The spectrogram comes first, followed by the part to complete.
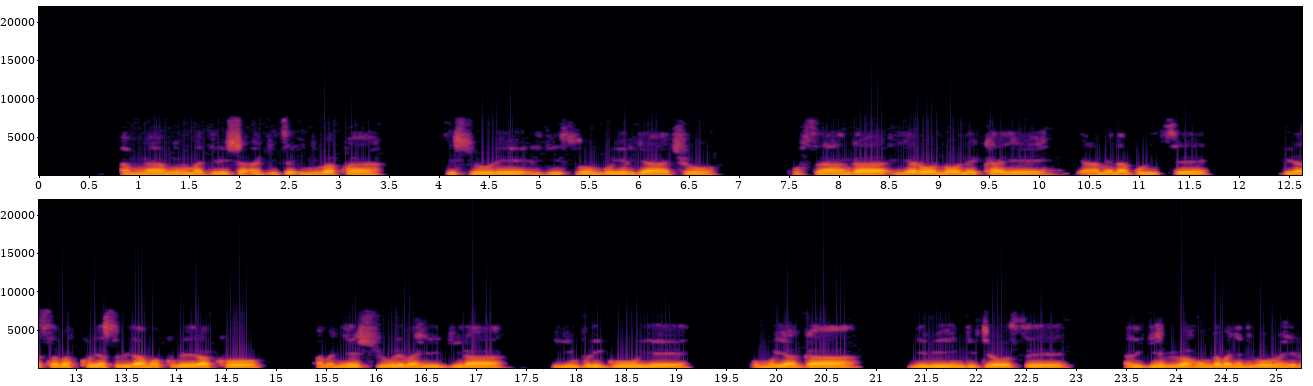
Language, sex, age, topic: Rundi, male, 36-49, education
